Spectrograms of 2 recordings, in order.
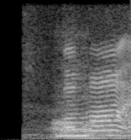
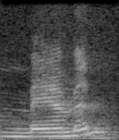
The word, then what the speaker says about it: Maman: one reference for everything Mama it means mother in French okay go so um it's and it's pronounced mama you don't pronounce the end it's not Mamon which we get often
